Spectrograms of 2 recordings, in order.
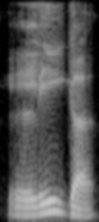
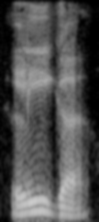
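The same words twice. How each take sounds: The two takes are said the same way.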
